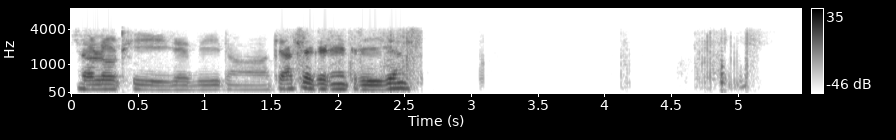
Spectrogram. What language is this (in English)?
Dogri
